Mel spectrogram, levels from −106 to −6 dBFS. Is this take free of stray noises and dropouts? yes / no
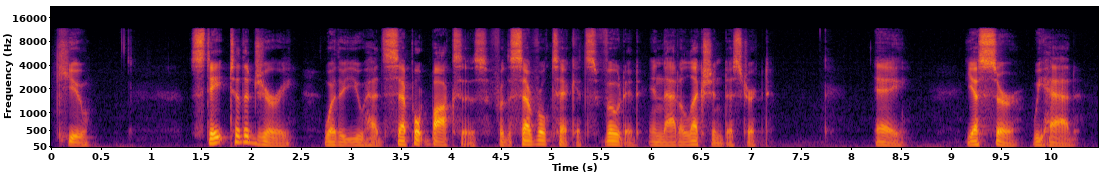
yes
